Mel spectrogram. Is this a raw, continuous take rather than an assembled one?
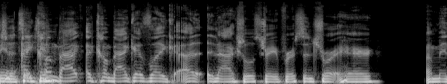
yes; 0 cuts

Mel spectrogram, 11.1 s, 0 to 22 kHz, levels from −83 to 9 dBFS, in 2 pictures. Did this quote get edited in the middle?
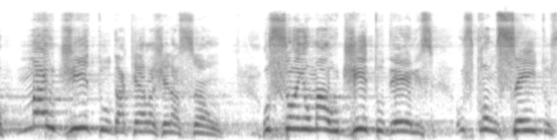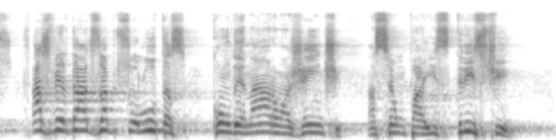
no; 0 cuts

